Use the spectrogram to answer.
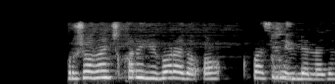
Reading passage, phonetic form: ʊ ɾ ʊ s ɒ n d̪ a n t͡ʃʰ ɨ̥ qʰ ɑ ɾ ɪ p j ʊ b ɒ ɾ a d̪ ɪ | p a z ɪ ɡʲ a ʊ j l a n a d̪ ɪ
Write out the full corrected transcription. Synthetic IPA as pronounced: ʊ ɾ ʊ ʃ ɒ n d̪ a n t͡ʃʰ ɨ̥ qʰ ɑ ɾ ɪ p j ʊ b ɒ ɾ a d̪ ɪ | p a s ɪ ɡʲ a ʊ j l a n a d̪ ɪ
